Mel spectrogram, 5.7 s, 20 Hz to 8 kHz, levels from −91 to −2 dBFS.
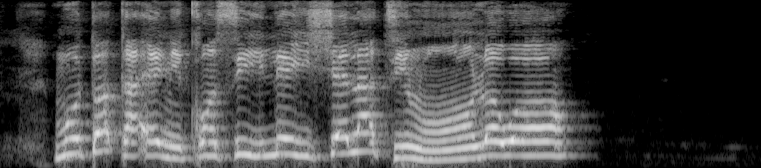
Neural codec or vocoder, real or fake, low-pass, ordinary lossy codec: none; real; none; none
